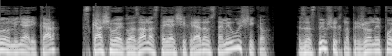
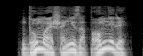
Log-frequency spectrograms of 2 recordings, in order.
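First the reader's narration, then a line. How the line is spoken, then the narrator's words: Scoffing snort. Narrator (Russian): хмыкнул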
